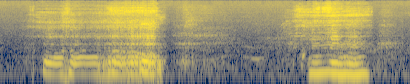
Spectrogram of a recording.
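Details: Man with a sleep disorder that makes him fall asleep anytime and anywhere: two loud, buzzing, rattling snores on breathing in, separated by a quieter breath out; snoring.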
